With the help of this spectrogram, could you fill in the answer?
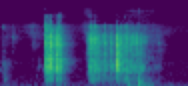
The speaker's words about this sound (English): I am going to roll a dice to see if people are nice or not. Yeah, if the car is good or not.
